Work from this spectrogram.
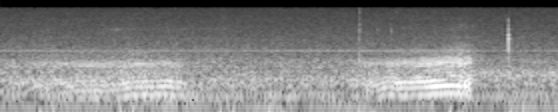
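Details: An awake bulldog snores with one eye open, giving two drawn-out, low rattling snores, each about a second long and separated by quieter breathing, then a sharp faint click near the end.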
